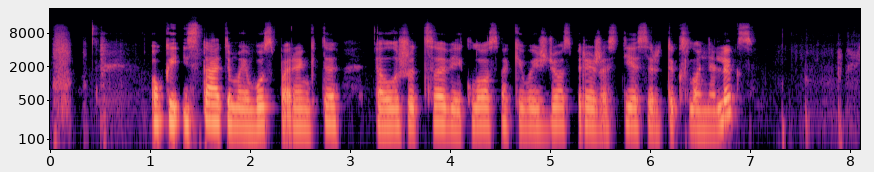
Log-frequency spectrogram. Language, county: Lithuanian, Šiauliai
